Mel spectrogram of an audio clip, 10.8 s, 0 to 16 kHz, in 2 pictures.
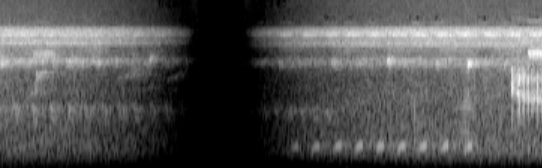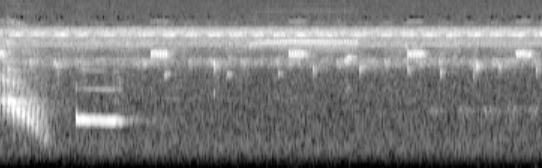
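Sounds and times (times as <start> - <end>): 
Solitary cacique calls in Peru: 3.8 - 7.1
steady high insect trilling in Peru: 5.1 - 7.2.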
